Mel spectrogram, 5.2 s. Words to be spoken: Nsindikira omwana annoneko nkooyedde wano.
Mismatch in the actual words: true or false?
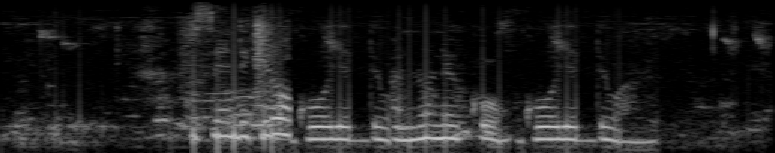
true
